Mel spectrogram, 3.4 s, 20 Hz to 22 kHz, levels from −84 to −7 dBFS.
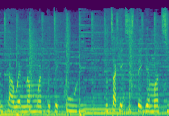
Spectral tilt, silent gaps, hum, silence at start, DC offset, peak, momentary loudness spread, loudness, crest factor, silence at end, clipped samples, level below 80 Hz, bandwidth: -5.5 dB/octave; none; none; 0 s; under 0.1%; 0 dBFS; 4 LU; -14 LUFS; 14 dB; 0 s; under 0.1%; -28 dBFS; 17 kHz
